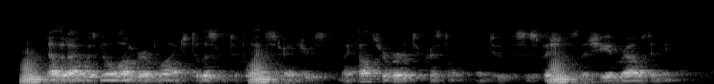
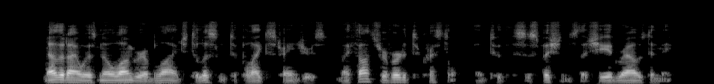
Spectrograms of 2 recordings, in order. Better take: second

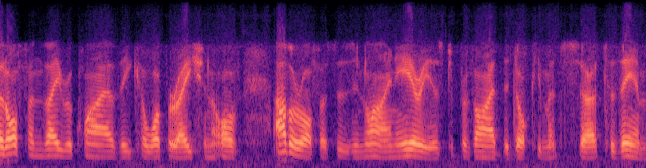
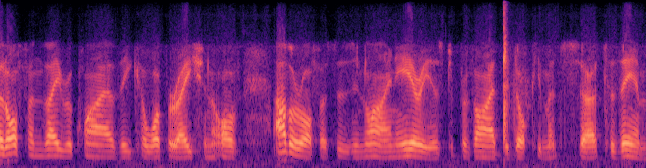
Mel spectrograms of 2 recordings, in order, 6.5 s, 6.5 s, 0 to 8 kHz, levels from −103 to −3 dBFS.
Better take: first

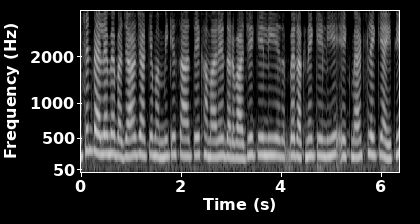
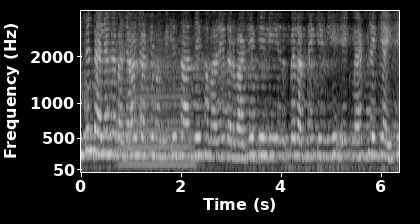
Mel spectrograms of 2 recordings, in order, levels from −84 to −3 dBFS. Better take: first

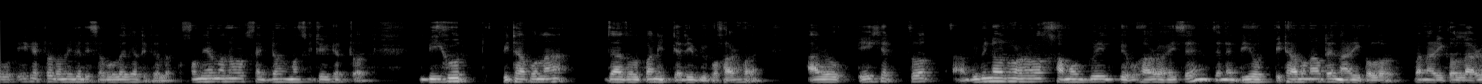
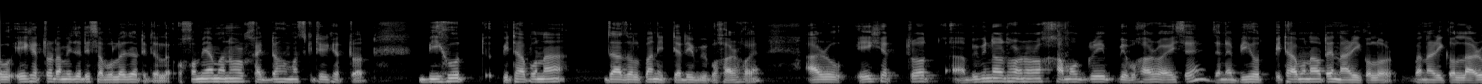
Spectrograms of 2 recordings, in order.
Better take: second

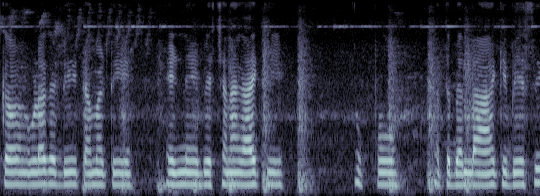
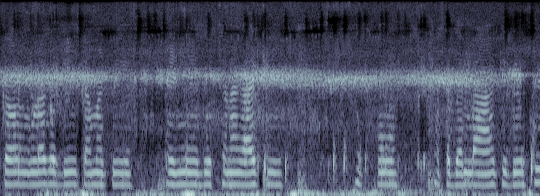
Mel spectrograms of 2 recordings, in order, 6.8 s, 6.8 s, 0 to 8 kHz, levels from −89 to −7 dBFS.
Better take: first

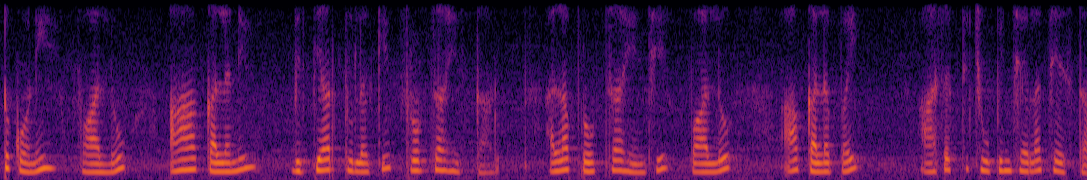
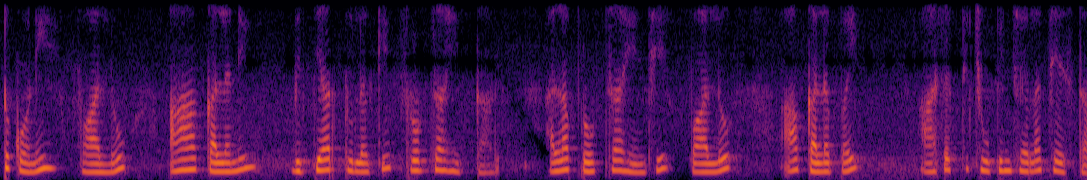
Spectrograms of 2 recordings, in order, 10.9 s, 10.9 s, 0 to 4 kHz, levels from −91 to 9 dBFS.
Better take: first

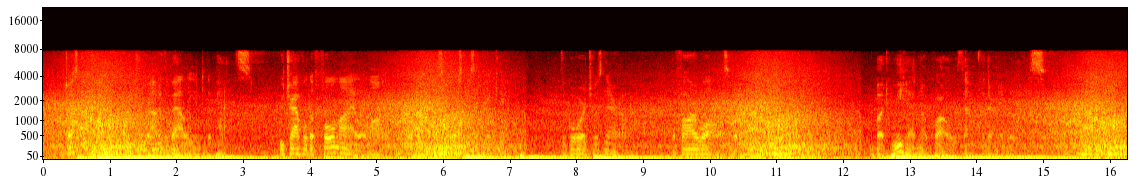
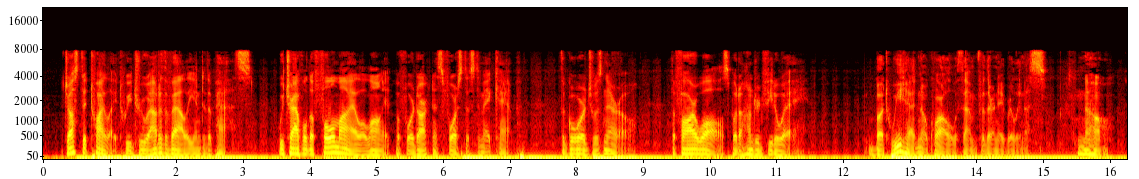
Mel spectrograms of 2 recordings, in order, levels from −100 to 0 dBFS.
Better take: second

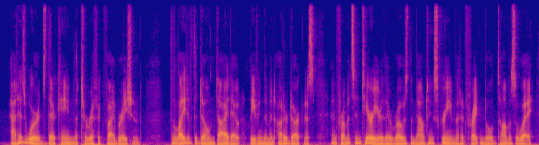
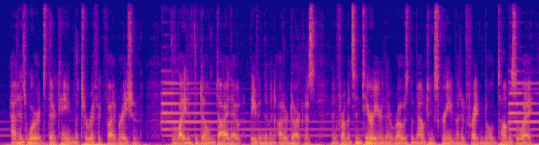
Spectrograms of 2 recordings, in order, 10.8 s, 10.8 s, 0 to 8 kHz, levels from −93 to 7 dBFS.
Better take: first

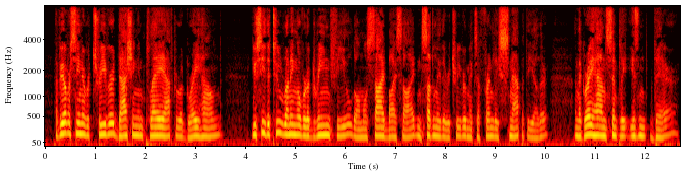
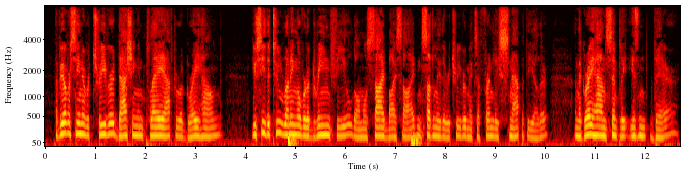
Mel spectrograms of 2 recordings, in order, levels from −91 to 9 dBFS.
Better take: first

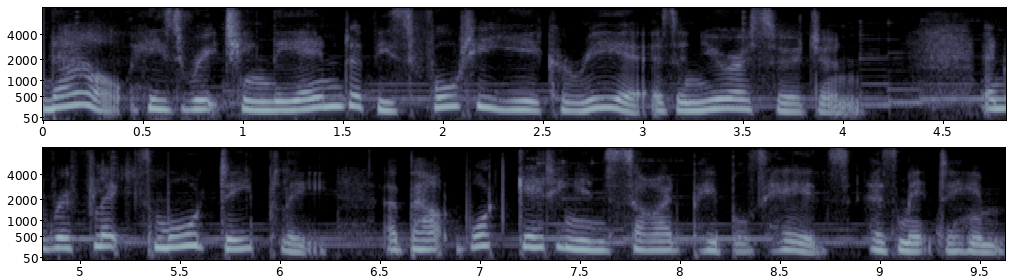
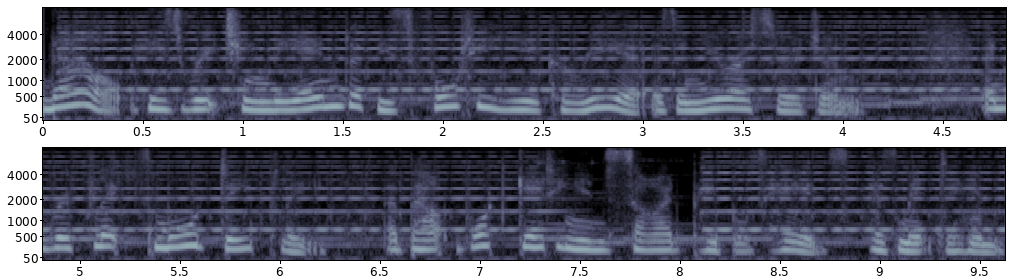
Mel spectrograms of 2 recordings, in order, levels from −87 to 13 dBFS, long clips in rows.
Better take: first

